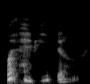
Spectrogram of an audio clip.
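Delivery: stunned, breathless whisper; a whispered imitation of Varys in awe; awed whisper. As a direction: gasp it out in disbelief. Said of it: "looking around going".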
